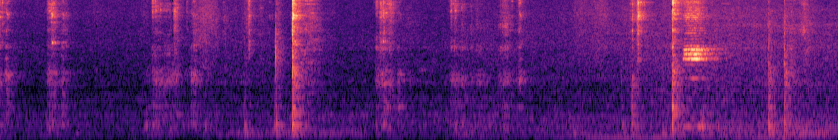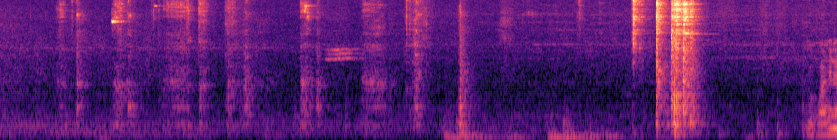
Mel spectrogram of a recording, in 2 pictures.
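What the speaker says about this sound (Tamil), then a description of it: "இந்த லைனிங் அளவுக்கு அப்படியே கட் பண்ணி எடுத்துக்கலாம்." Scissors cut chudidar lining fabric at a tailoring table: sparse, sharp snips and small metallic clicks arrive irregularly, with some soft handling rustle between them.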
